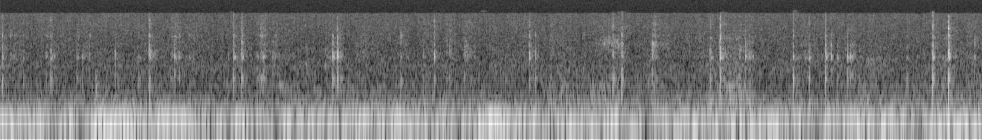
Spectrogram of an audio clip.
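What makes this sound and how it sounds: Fingertips tap and scratch along the surface of a hollow cardboard tube held horizontally close to the mic. Soft, dry ticks and scratchy brushes come in an irregular, closely spaced patter over a steady low hum, with faint bright clicks and each tap dying away almost instantly. The overall level stays very quiet and intimate.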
